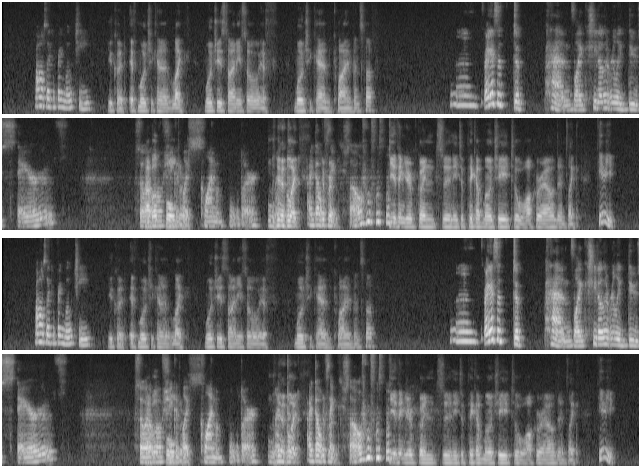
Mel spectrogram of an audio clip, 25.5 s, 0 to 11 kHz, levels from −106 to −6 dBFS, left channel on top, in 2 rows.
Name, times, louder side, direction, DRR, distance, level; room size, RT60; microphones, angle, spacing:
voice 1, 0.7-1.7 9.0-10.4 10.8-13.8 15.4-15.9 16.2-16.5 16.8-17.8 18.2-18.5 18.8-19.4 19.7-20.5, right 4 dB, 80° right, 0.8 m, -29 dB
voice 2, 2.1-3.6 4.0-5.3 5.8-7.4 15.6-16.7 18.0-18.6 19.2-19.4 20.5-24.2 24.7-24.9, left 2 dB, 35° left, 0.6 m, -32 dB
2.9 x 2.6 x 2.3 m
head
